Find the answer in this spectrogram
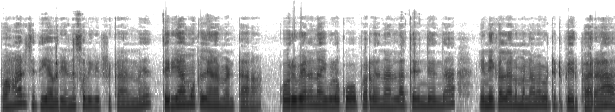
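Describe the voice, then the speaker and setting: A woman voicing a quick-tempered young wife in a cartoon, huffy and sharp-tongued. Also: medium pitch, steady tone, no echo, lo-fi sound, natural voice. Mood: complaining. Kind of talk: cartoon voice acting.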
